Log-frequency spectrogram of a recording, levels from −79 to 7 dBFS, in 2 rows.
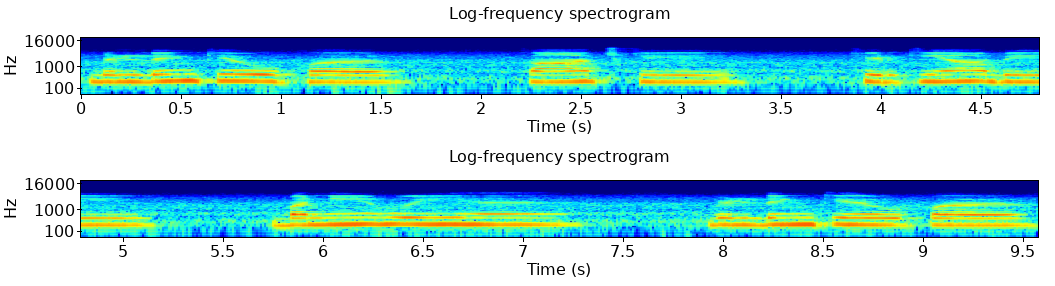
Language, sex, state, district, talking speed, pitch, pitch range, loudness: Hindi, female, Rajasthan, Jaipur, 90 wpm, 205 Hz, 200-215 Hz, -16 LUFS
